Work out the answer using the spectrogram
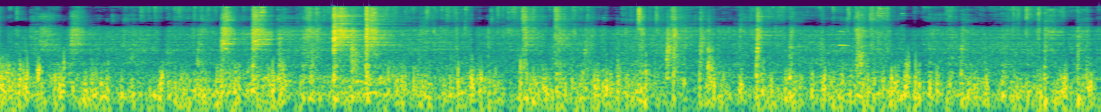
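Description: Passenger train running along the track, heard from on board: a steady, loud rumble of the moving coaches with irregular clicks and clacks of the wheels over the rails.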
